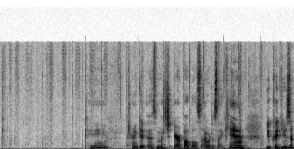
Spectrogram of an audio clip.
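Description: Hands rub and smooth a sheet of paper.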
